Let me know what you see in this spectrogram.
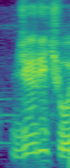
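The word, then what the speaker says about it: Jericho: में किया जाता है जे ई आर आई सी एच ओ जेरीचो या जेरिको हां तक जेरिको होना चाहिए उच्चारण यह फलस्तीन का प्रांत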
